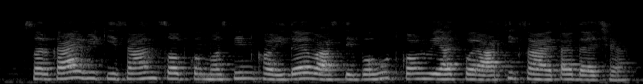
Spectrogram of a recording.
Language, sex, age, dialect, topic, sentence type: Maithili, female, 60-100, Angika, agriculture, statement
